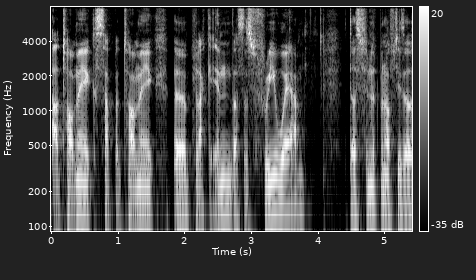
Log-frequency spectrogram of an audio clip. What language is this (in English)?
German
